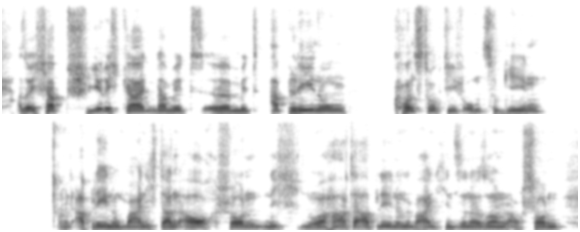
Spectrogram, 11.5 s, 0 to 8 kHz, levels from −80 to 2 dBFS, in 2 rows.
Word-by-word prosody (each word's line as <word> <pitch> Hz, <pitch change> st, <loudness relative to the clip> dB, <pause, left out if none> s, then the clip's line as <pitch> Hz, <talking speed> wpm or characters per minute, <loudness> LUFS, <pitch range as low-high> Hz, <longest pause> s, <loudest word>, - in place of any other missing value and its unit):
Also, 140 Hz, +3 st, +2 dB
ich 155 Hz, +1 st, +1 dB
habe 165 Hz, +1 st, +6 dB
Schwierigkeiten 175 Hz, 0 st, +3 dB
damit, 150 Hz, 0 st, -1 dB
äh, 140 Hz, -2 st, +4 dB
mit 130 Hz, -1 st, -3 dB
Ablehnung 160 Hz, +2 st, +3 dB, 0.5 s
konstruktiv 160 Hz, 0 st, 0 dB
umzugehen 160 Hz, +1 st, -4 dB, 0.9 s
und -, -, -11 dB
Ablehnung 145 Hz, -2 st, 0 dB
meine 130 Hz, +3 st, -1 dB
ich 145 Hz, -, -11 dB
dann 140 Hz, +3 st, +2 dB
auch 150 Hz, +3 st, +4 dB
schon 150 Hz, -1 st, +1 dB
nicht 150 Hz, +1 st, -6 dB
nur 140 Hz, -3 st, -1 dB
harte 140 Hz, +4 st, -1 dB
Ablehnung 145 Hz, 0 st, -1 dB
im 120 Hz, -, -5 dB
eigentlichen 130 Hz, +1 st, -4 dB
Sinne, 130 Hz, +1 st, -2 dB
sondern 120 Hz, 0 st, -1 dB
auch -, -, -8 dB
schon 120 Hz, 0 st, -2 dB
145 Hz, 140 wpm, -24 LUFS, 130-160 Hz, 0.9 s, habe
